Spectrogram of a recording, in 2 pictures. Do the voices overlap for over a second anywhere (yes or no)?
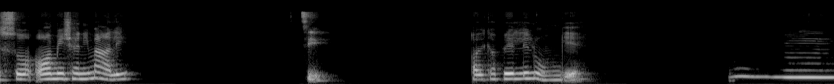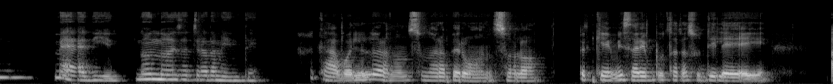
no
